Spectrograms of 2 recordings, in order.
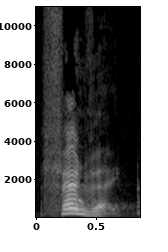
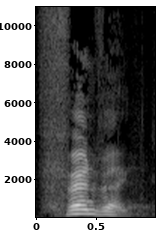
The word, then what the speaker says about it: Fernweh: The German word for this, according to Google Translator, is pronounced Fernweh. Say it with me. Fernweh. Say it with like German gusto. Fernweh, right?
